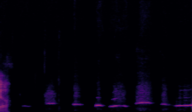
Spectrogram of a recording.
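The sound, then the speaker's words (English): Someone whistles a casual, breathy little tune of about eight short notes at a steady mid pitch, rising and dipping slightly, following a brief burst of noise at the start. “Innocent whistle.”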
